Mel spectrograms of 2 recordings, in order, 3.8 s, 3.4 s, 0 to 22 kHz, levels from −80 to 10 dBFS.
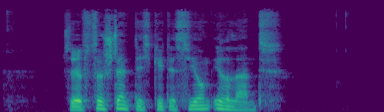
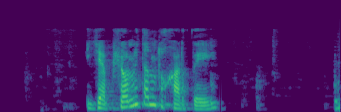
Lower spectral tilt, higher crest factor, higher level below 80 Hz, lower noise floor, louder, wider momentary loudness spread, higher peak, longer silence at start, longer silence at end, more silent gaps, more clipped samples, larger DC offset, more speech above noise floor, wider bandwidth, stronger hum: about the same, -5 dB/octave vs -5.5 dB/octave; about the same, 22 dB vs 20 dB; first, -60 dBFS vs -66 dBFS; about the same, -71 dBFS vs -70 dBFS; second, -23 LUFS vs -18 LUFS; second, 11 LU vs 18 LU; second, -4 dBFS vs 0 dBFS; second, 0.65 s vs 0.85 s; first, 1.05 s vs 0 s; neither; neither; neither; about the same, 49 dB vs 52 dB; first, 16 kHz vs 8 kHz; neither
